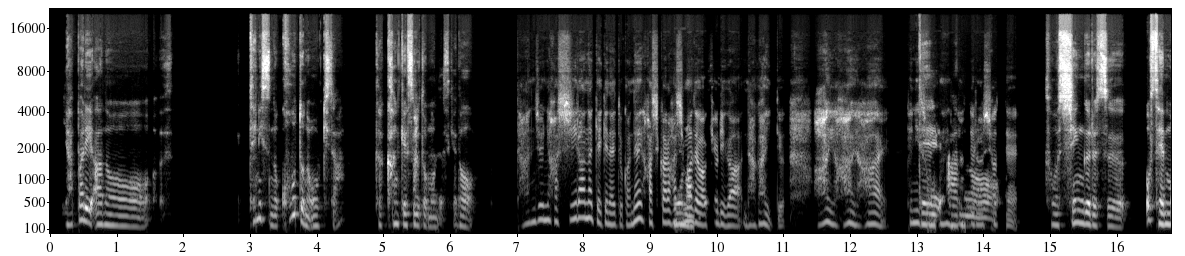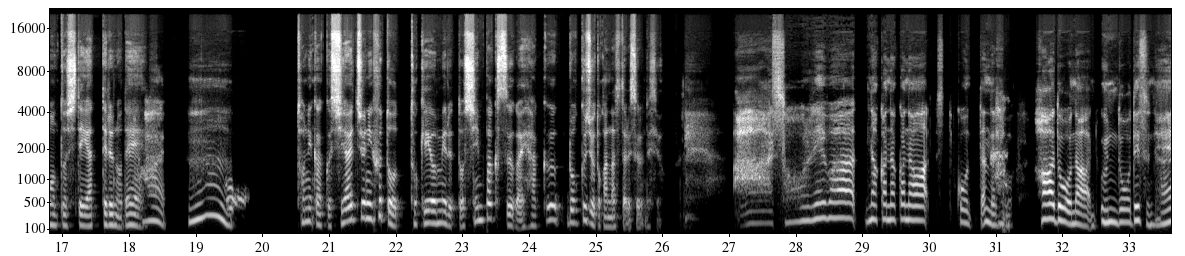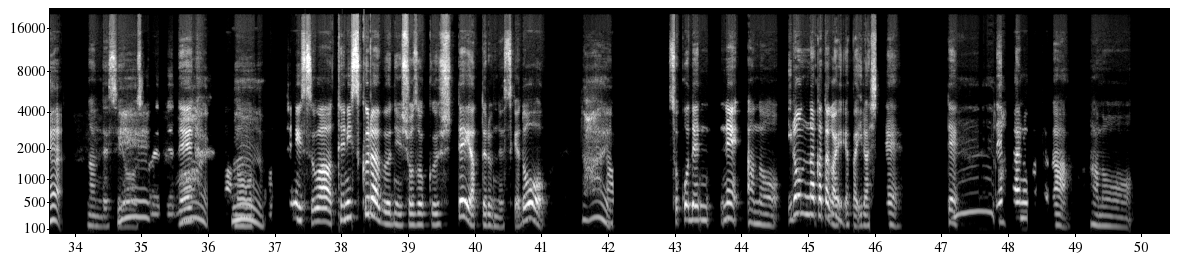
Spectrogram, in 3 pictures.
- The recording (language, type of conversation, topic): Japanese, podcast, 最近ハマっている遊びや、夢中になっている創作活動は何ですか？
- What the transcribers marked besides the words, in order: other noise; unintelligible speech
